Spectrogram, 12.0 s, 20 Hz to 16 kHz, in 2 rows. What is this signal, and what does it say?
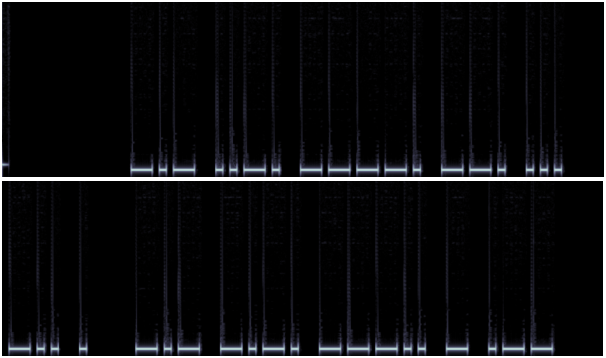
Morse code, heard as a keyed tone, about 17 wpm, 700 Hz. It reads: KF9GS DE KC8TW
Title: USA Callsign DE Callsign - 5 Characters - 17wpm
